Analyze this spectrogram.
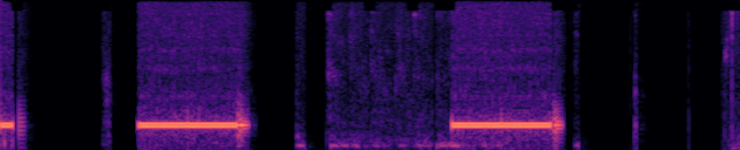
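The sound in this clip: Telephone ringing tone on the line while a call is being connected: two steady, one-second beeps at one mid pitch, separated by a few seconds of near silence with faint clicks and line noise.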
